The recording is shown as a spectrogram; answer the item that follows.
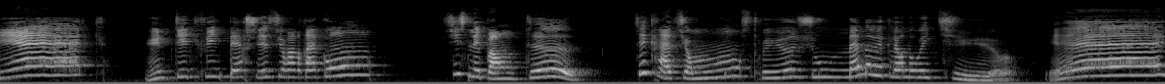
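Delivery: high, loud, hoarse, raspy eagle squawk. Reading a story aloud, voicing the eagle overhead in a raspy eagle voice. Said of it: "se fit entendre une voix rauque".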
